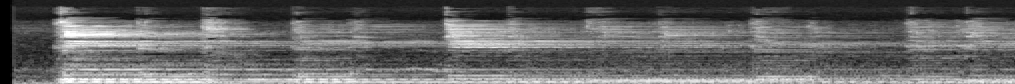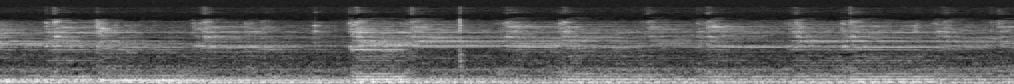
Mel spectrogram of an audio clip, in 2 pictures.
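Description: Electric guitar playing a slow instrumental intro, chords struck roughly once or twice a second and left to ring.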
